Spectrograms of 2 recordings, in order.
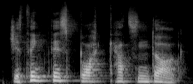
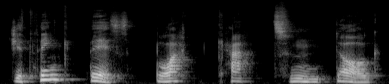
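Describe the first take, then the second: First: The sentence is said at normal speed. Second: The sentence is said slowly. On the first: "And now at normal speed" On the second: "Repeat after me"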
